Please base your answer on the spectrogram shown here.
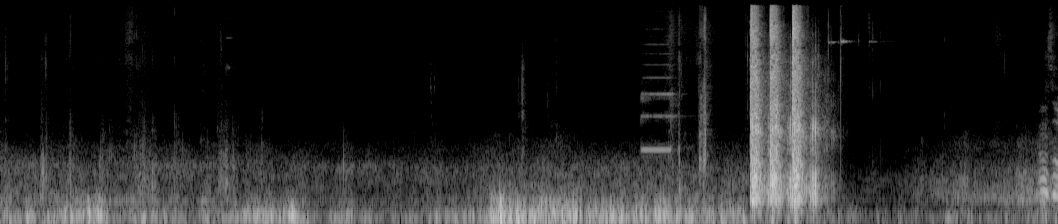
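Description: Pistol shots at an outdoor gun range, fired in a tight burst of several rapid, loud cracks, preceded by low rumbling handling noise and footsteps.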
